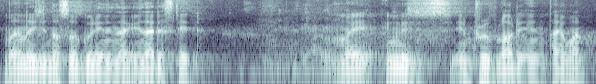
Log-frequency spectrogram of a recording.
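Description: A middle-aged man, a Buddhist monk on a stage panel, speaking halting non-native English with frequent pauses and fillers. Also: mid-range voice, level tone, very noisy. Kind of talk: unscripted panel talk. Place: seated on a large theater stage. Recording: long hall reverb.

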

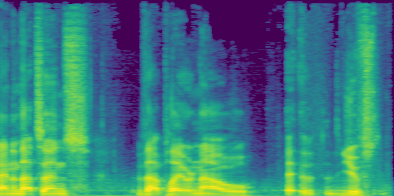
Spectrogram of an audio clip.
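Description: A man's voice: mid-range voice, flat delivery, slow, clean tone. A young man from Israel, a football agent as a studio guest, explaining in an earnest way with many fillers on a TV panel. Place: large TV studio.

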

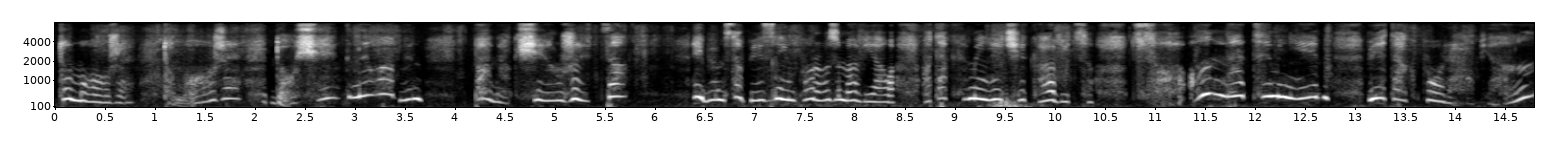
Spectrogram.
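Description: A woman's voice: high-pitched, very animated, slow pace, mellow, pitched above the performer's own voice, full character voice. A woman voicing a tiny, shy, curious storybook mouse girl who speaks hesitantly and can stammer. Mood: wishful.

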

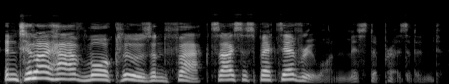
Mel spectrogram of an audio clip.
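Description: A man plays a time-travelling detective in a sci-fi audio drama. He is pompous and suspicious, questioning deliberately in a notably high male voice. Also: lively intonation, sharp tone. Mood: suspicious, brisk.

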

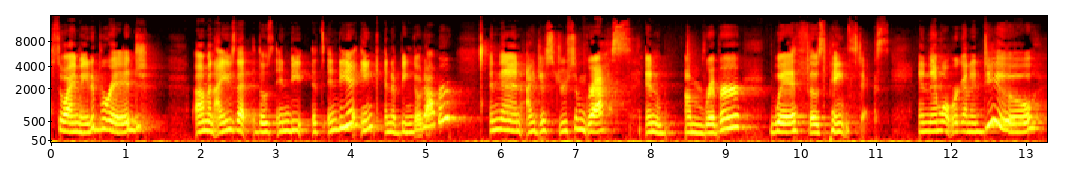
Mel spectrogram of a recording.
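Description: A woman's voice: fairly high pitch, unhurried. An American woman, a preschool teacher, chatting enthusiastically and casually as she shows classroom activities.

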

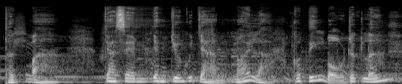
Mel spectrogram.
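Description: A man voicing a gentle, dutiful young wife in a cartoon moral tale, speaking formally and persuasively. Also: mid-range voice, sing-song, moderate pace, close to an everyday voice. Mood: gentle, counselling. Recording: long reverb, music behind.

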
